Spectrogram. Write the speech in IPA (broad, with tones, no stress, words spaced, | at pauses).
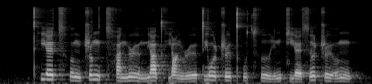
t̪ʰjɛ˥t͡sʰɤ˨˩ŋ ʈ͡ʂɤ˥˩ŋ t͡sʰa˧˥nɻɻ̩˨˩ n̪jä˥˩t̪ʰjɑ˨˩ŋɻɻ̩˧˥ t̪jo˥˧ʊ̯ʈ͡ʂɻ̩˥˩ t̪ʰu˧˥t͡sʰɹ̩˨˩i˥˩n t͡ɕjɛ˨˩ sɹ̩˥˩ʈ͡ʂɻ̩˨˩ɤ˥˩ŋ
